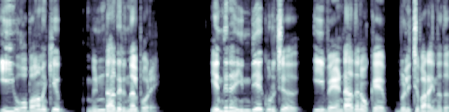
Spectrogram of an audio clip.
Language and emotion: Malayalam, angry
